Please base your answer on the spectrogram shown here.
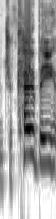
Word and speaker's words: Jacobi: a more subtle one due to jacobi or yeah i know i've mispronounced it but this is the standard pronunciation in english-speaking countries so the jacobi identity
